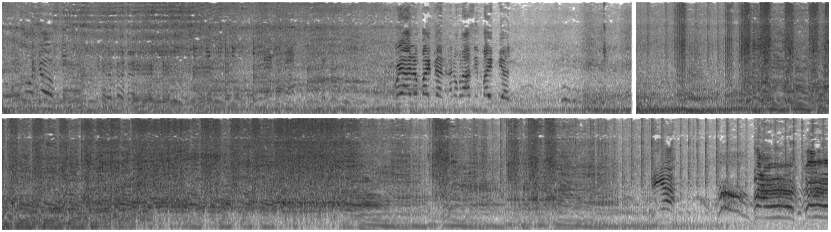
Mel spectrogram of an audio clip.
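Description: A motorcycle engine idles and revs loudly close by.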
